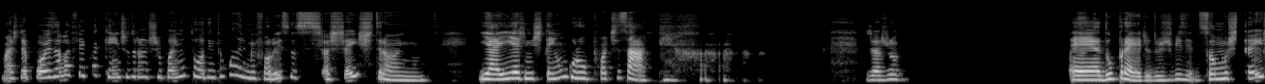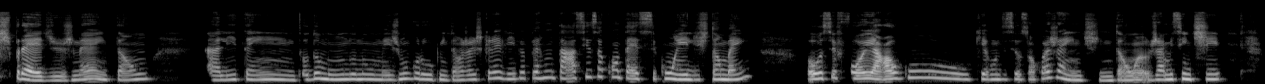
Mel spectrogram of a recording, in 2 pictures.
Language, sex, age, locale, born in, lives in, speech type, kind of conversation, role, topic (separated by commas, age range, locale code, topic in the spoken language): Portuguese, female, 35-39, pt-BR, Brazil, France, conversation, podcast, guest, Como se constrói confiança entre vizinhos numa comunidade?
